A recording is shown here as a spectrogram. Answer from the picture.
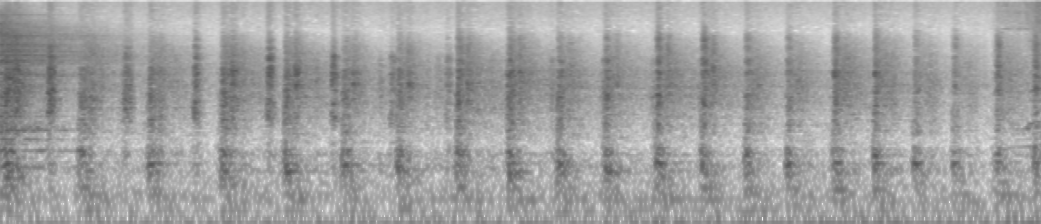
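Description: A quick, even clacking rhythm over a steady low rumble, with music.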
